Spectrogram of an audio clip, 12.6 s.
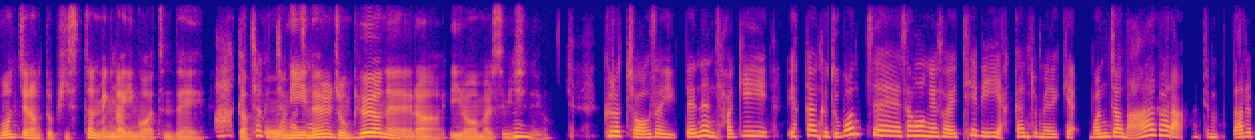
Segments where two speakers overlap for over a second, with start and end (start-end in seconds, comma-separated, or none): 2.1-3.7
